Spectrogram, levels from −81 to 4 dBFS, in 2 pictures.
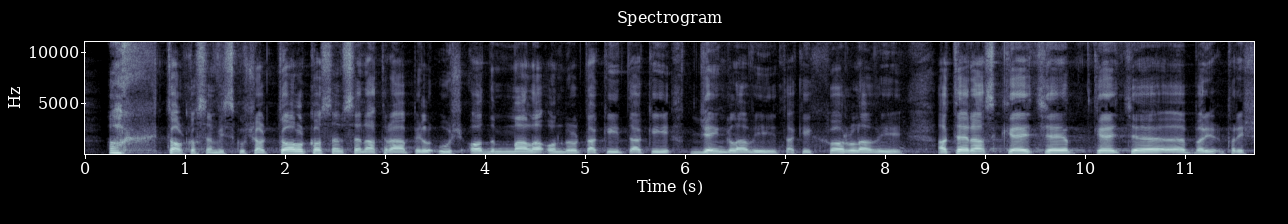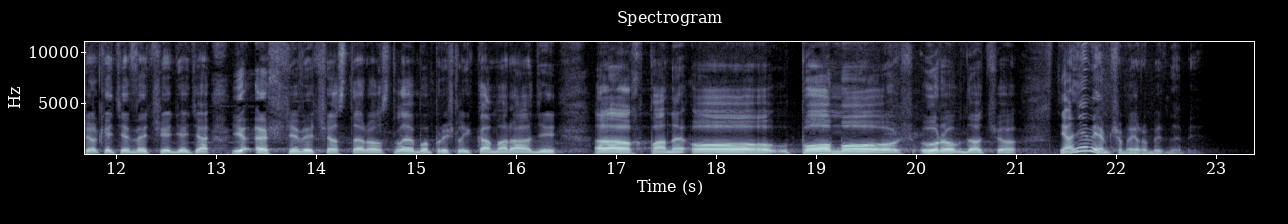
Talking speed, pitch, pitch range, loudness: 120 wpm, 125 Hz, 120-135 Hz, -19 LUFS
